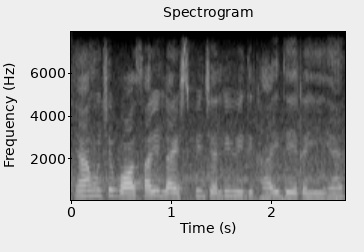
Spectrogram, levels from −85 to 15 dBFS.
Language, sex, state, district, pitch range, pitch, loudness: Hindi, female, Chandigarh, Chandigarh, 220-240 Hz, 225 Hz, -18 LUFS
